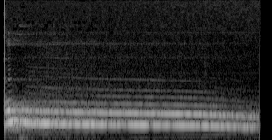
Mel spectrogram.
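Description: Intro sound effect: a sharp click, then one long pitched tone that rises briefly, sinks slowly in pitch and cuts off suddenly near the end.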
